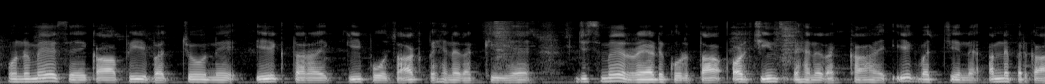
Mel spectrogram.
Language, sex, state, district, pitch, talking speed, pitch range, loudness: Hindi, male, Uttar Pradesh, Jalaun, 110 Hz, 150 wpm, 100-125 Hz, -18 LUFS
